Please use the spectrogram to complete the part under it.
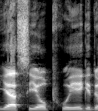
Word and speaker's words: Yasiel Puig: What was the first thing that Yasiel Yasiel Puig? Am I saying his name right? Uh, yes.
